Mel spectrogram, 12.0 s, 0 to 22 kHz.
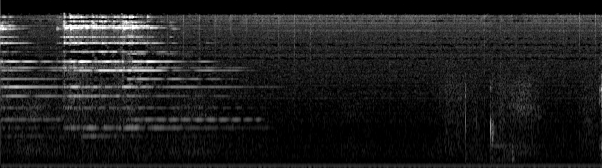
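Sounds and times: small altar bells shaking: 0.0 - 5.5.

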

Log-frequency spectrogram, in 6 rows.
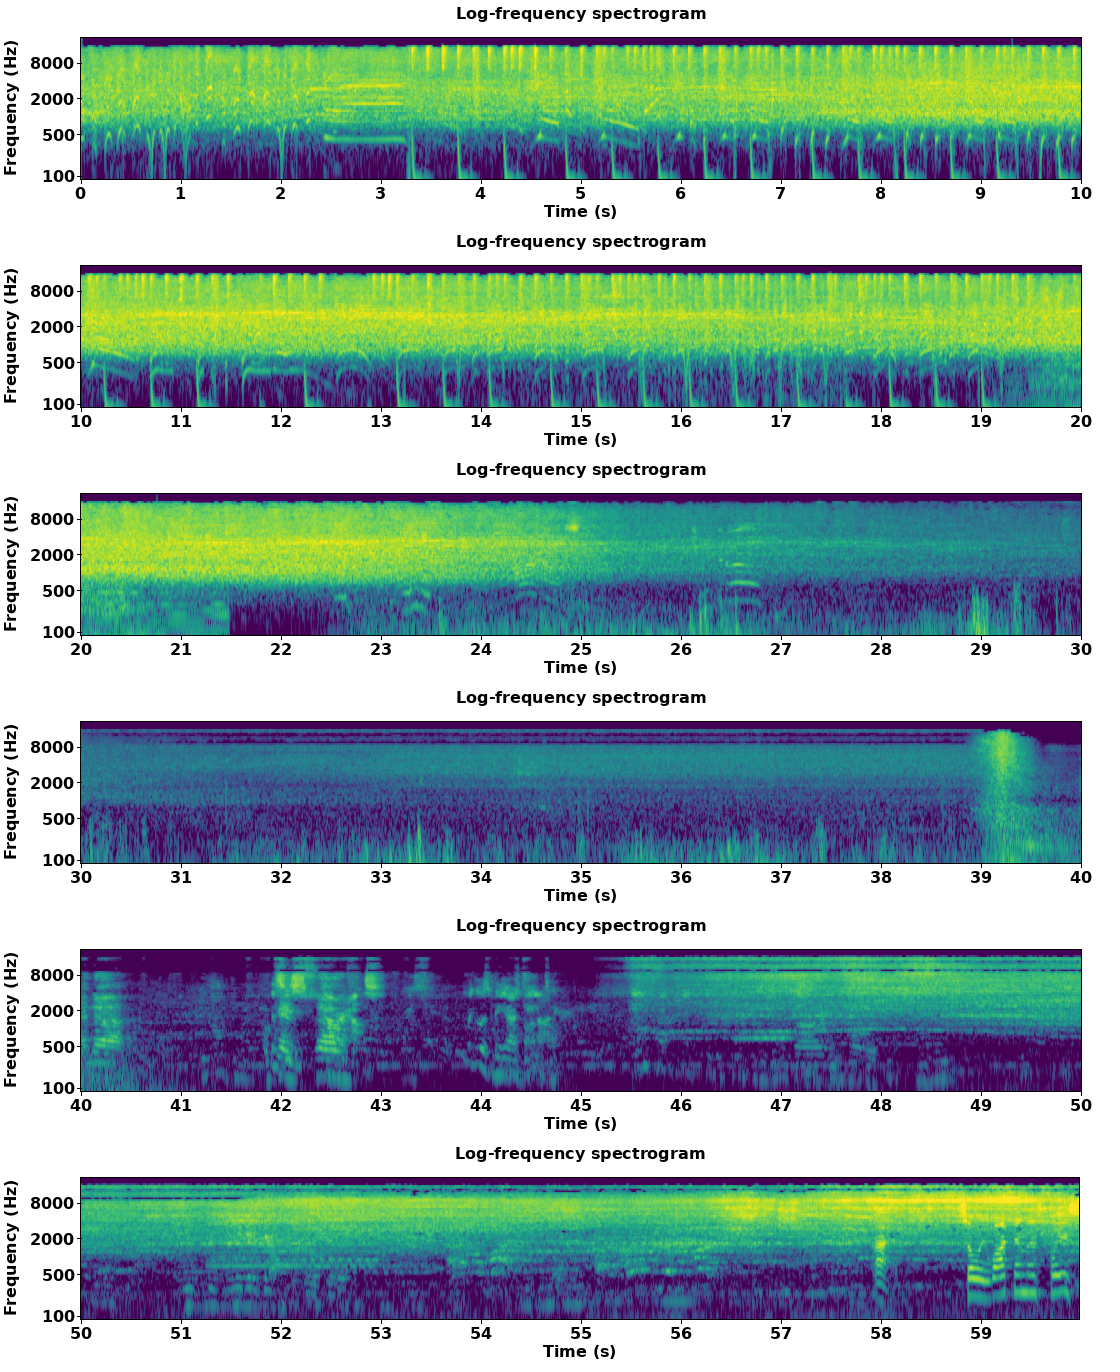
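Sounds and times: club dance music: 0.0 - 21.5
crowd noise: 0.0 - 30.2, 39.8 - 59.9.

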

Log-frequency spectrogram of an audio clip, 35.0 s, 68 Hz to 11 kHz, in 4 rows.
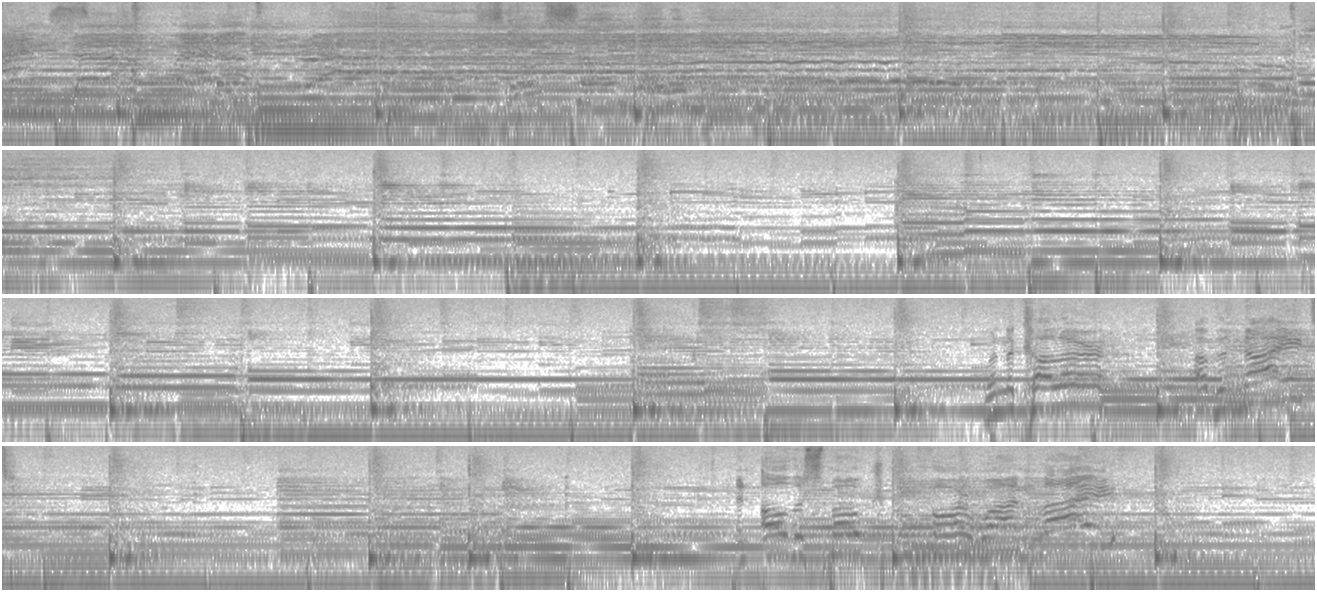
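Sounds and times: rock band playing: 0.0 - 35.0.

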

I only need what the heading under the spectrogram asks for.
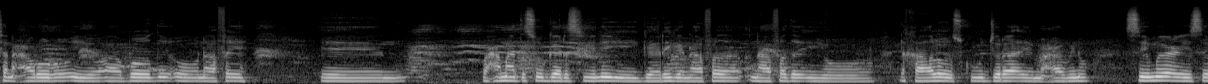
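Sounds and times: man talking: 0.0 - 2.6, 3.2 - 12.0.

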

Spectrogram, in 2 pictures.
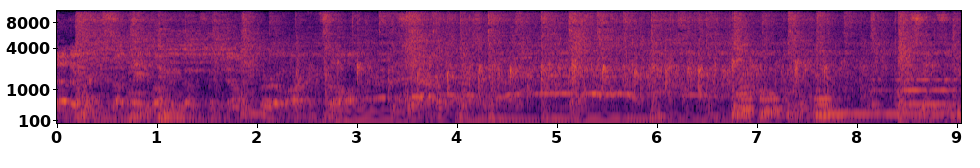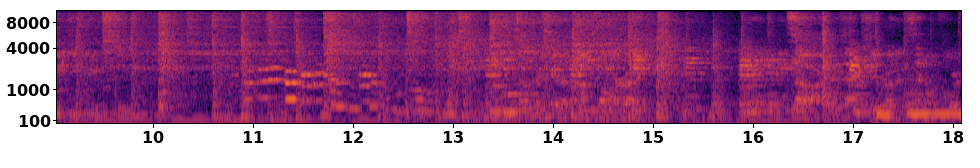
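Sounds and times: live band instrumental groove: 0.0 - 18.0.

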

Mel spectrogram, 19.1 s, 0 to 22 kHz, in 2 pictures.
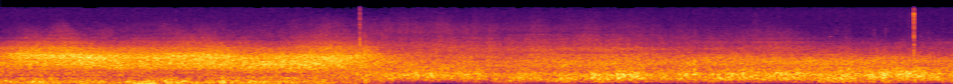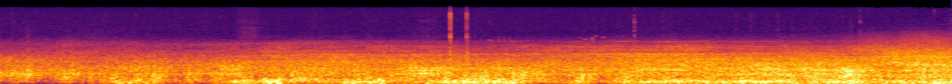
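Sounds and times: jet engines at takeoff: 0.0 - 19.0.

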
